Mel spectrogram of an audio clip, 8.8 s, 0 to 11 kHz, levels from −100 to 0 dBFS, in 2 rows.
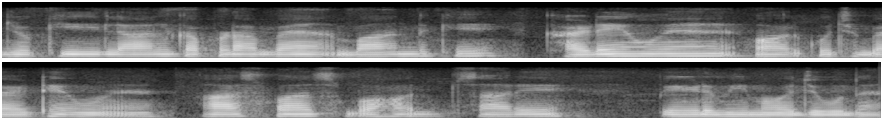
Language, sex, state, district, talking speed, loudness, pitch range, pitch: Hindi, male, Uttar Pradesh, Hamirpur, 155 wpm, -19 LUFS, 115-125 Hz, 120 Hz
